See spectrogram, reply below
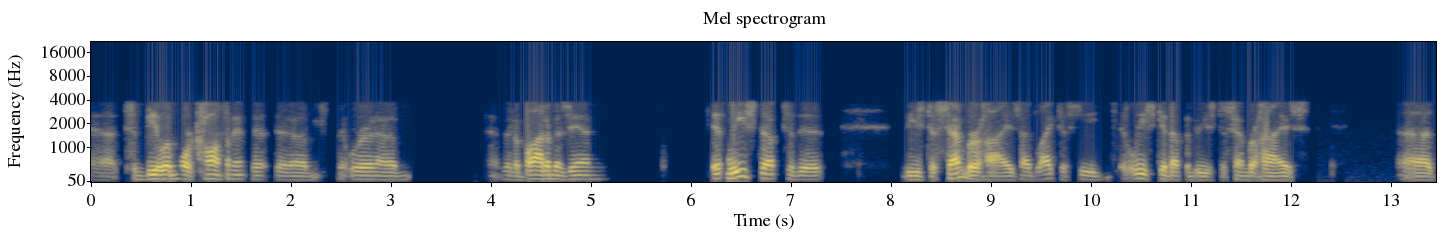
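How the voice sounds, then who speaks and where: A man's voice: medium pitch, dry recording. A man with a congested, stuffy nose giving casual market commentary, rambling and thinking aloud with lots of restarts. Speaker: market analyst. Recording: tinny phone-like dry audio.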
